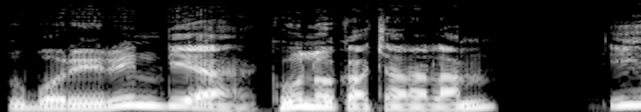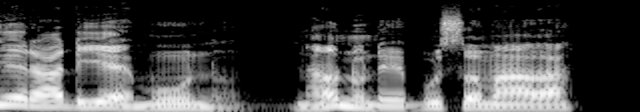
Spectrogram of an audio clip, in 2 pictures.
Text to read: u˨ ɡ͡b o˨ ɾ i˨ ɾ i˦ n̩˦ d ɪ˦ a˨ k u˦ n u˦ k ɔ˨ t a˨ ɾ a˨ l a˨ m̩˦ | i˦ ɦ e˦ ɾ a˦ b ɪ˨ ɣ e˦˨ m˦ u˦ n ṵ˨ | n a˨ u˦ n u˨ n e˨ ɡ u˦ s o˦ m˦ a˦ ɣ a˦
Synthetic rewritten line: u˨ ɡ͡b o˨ ɾ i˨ ɾ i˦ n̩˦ d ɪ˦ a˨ k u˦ n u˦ k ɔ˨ t͡ʃ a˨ ɾ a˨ l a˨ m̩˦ | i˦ ɦ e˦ ɾ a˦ d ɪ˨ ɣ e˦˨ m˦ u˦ n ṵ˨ | n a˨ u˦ n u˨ n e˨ b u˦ s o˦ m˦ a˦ ɣ a˦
